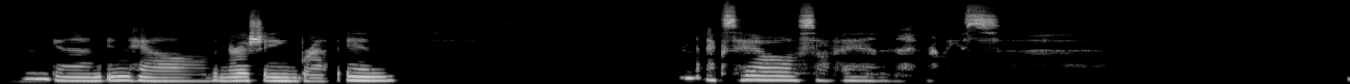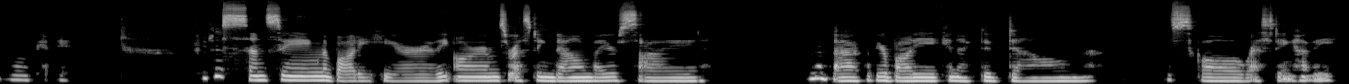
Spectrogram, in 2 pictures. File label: GUIDED BREATHING Deep Restful Breathing Meditation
